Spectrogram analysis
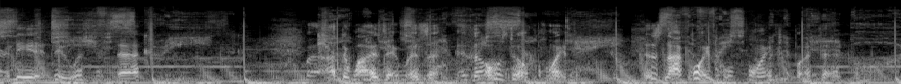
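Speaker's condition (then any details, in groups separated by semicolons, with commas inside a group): Cerebellar ataxia from brain tumour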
